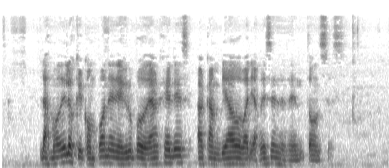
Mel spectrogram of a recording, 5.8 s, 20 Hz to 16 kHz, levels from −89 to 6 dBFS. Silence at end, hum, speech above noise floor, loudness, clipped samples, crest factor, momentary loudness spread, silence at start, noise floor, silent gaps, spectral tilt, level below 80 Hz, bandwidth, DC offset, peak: 0.75 s; none; 33 dB; -21 LUFS; under 0.1%; 18 dB; 8 LU; 0.6 s; -54 dBFS; none; -5.5 dB/octave; -58 dBFS; 11.5 kHz; under 0.1%; -4 dBFS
